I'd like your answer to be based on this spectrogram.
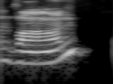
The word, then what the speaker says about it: Vaugn: Well, I am on all the major platforms, Jessica Vaughn, and Vaughn is spelled V-A-U-G-N.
